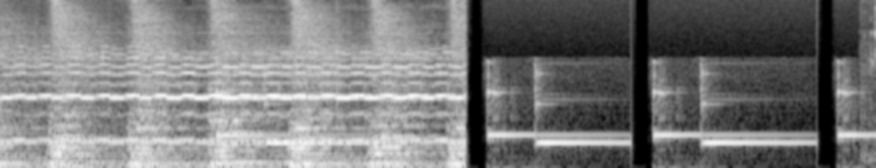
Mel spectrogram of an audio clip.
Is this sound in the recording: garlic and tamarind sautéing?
no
